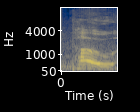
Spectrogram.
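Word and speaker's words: Pau: they raced at uh paw and also raced at the tron hopefully i'm pronouncing that correct oh being so close to canada well mo yeah you gotta say poe oh yeah and uh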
